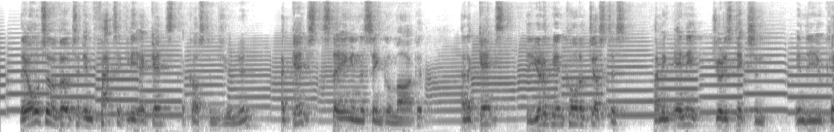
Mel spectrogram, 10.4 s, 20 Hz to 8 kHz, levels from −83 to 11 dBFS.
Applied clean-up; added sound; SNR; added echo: none; Trumpet; 4 dB; reverberation time 1.5 s.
